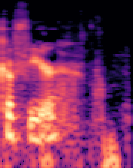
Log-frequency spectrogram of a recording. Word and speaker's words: kefir: up with it or oh sorry for the purist out there cfir got to say it right it's cafir I'm going to get scolded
